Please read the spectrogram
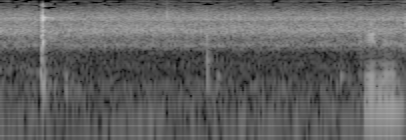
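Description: A sharp clink of a porcelain plate against a bowl about a quarter second in and a fainter one about a second in, over a steady hiss of boiling water.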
